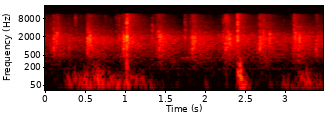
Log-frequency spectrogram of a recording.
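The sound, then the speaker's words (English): An audience asked to clap along as crowd participation claps unevenly, the hand claps scattered and out of sync rather than in a steady beat, with occasional louder sharp claps standing out over a continuous patter. “No rhythm. You can stop now. Thank you for your crowd participation.”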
